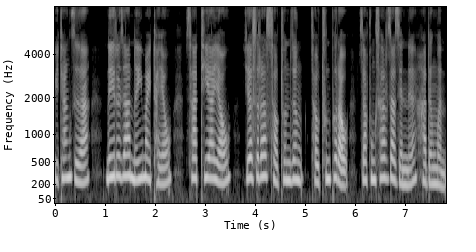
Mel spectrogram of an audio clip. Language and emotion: Bodo, neutral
